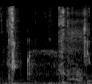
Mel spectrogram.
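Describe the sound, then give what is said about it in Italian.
Crisp, crackly crunches of someone biting into salty snack chips: a few sharp bursts spaced irregularly over under a second, fairly loud, with softer chewing between them. “Ora il problema è che continuerei a mangiarle per tutto l'episodio, ma abbiamo cose di cui parlare.”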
